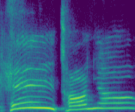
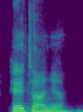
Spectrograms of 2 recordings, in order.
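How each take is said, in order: First: It is said in a warm, excited way. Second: It is said in a bored, flat way.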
